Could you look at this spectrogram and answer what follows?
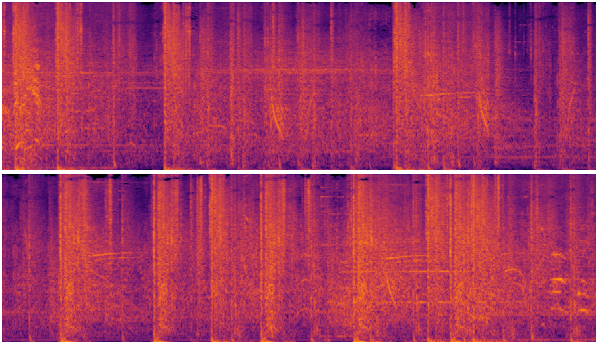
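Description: Rapid gunfire fills a shootout in Red Dead Redemption, with repeated loud shots and bursts that come thick and fast throughout, over a busy background and game voices.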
